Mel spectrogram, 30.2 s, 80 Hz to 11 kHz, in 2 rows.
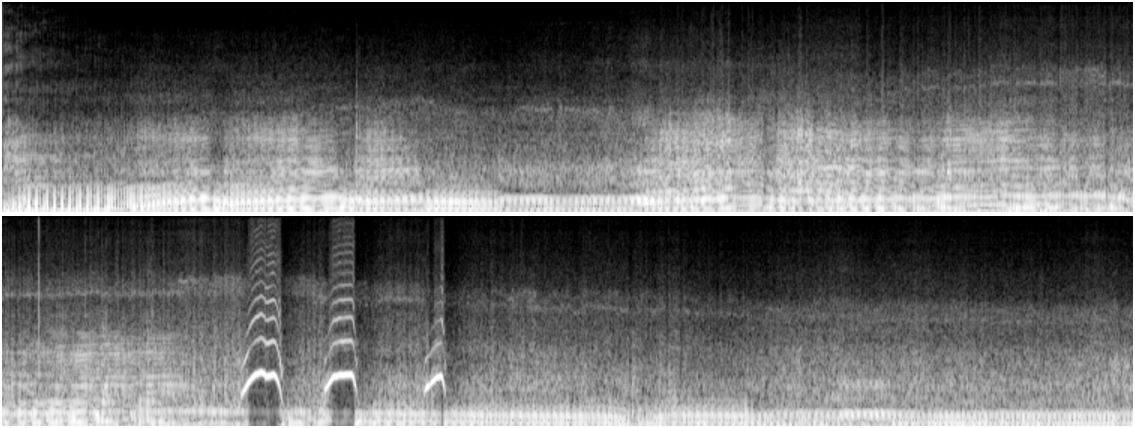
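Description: Yamaha MT-07 parallel-twin engine under a helmet-mounted mic, accelerating through the gears: revs climb and drop back at each upshift over the first ten seconds, then hold steady while cruising, with a brief dip in revs later on. About two-thirds of the way through come three short sounds that rise and fall in pitch.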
